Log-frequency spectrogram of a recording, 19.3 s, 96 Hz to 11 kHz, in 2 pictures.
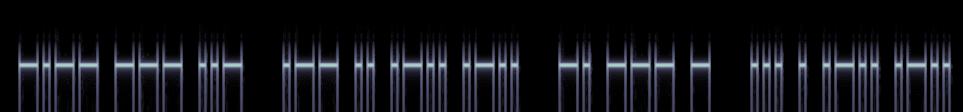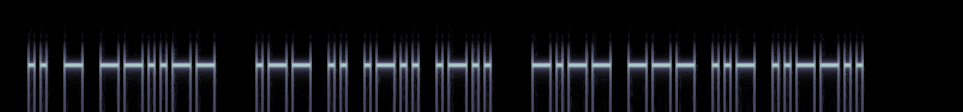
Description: Morse code, heard as a keyed tone, about 20 wpm, 700 Hz. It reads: YOU WILL NOT SELL IT, WILL YOU?
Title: Sentences from Top 1100 Words 20wpm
